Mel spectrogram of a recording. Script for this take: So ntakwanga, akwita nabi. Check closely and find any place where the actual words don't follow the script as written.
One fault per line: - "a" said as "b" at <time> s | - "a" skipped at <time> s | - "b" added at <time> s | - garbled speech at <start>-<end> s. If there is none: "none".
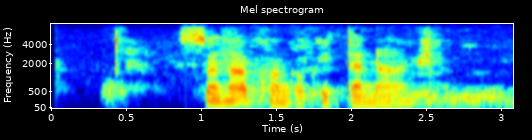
none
